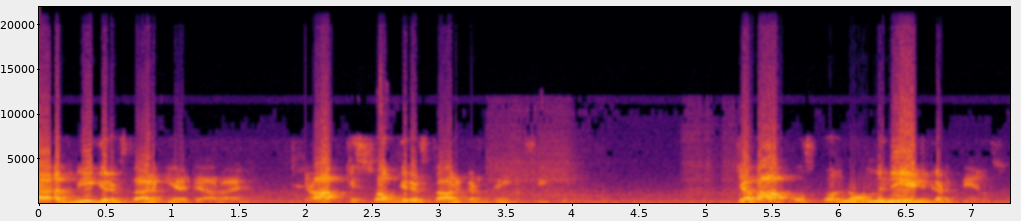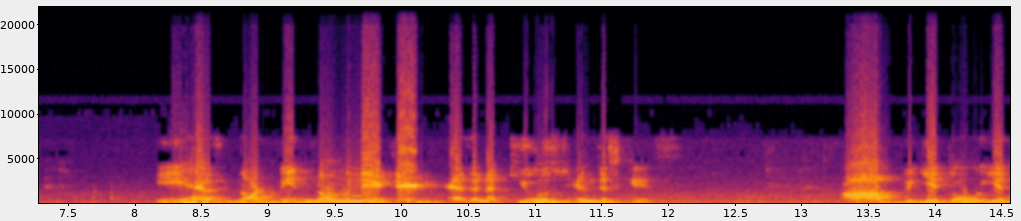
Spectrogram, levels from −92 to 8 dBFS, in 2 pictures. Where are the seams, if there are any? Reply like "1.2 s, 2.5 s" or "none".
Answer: 2.0 s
